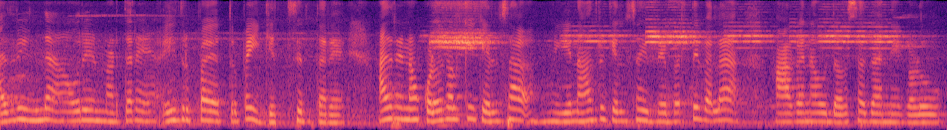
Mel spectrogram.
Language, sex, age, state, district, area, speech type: Kannada, female, 18-30, Karnataka, Chamarajanagar, rural, spontaneous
